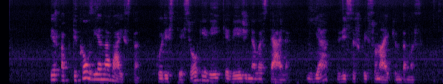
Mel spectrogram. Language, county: Lithuanian, Vilnius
